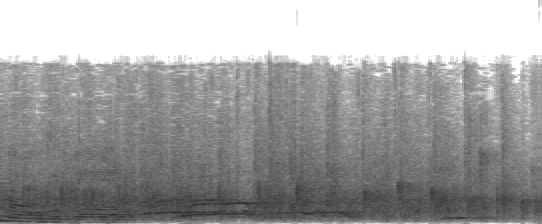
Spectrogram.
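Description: Loud audience applause at a recognition banquet, a dense wash of clapping that starts at full strength and holds steady, with a few voices and whoops rising over it before it begins to thin.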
